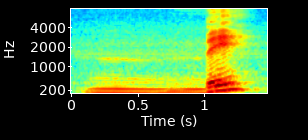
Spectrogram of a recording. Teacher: La diferencia es que para pronunciar una B, B, yo utilizo acción de las cuerdas vocales antes de pronunciar la consonante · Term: sonora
